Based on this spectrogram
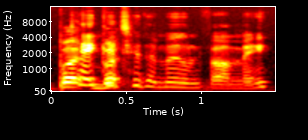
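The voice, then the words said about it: Unneeded put-on British accent. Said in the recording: “You keep adding this accent that's not there. The whole world's not British.”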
